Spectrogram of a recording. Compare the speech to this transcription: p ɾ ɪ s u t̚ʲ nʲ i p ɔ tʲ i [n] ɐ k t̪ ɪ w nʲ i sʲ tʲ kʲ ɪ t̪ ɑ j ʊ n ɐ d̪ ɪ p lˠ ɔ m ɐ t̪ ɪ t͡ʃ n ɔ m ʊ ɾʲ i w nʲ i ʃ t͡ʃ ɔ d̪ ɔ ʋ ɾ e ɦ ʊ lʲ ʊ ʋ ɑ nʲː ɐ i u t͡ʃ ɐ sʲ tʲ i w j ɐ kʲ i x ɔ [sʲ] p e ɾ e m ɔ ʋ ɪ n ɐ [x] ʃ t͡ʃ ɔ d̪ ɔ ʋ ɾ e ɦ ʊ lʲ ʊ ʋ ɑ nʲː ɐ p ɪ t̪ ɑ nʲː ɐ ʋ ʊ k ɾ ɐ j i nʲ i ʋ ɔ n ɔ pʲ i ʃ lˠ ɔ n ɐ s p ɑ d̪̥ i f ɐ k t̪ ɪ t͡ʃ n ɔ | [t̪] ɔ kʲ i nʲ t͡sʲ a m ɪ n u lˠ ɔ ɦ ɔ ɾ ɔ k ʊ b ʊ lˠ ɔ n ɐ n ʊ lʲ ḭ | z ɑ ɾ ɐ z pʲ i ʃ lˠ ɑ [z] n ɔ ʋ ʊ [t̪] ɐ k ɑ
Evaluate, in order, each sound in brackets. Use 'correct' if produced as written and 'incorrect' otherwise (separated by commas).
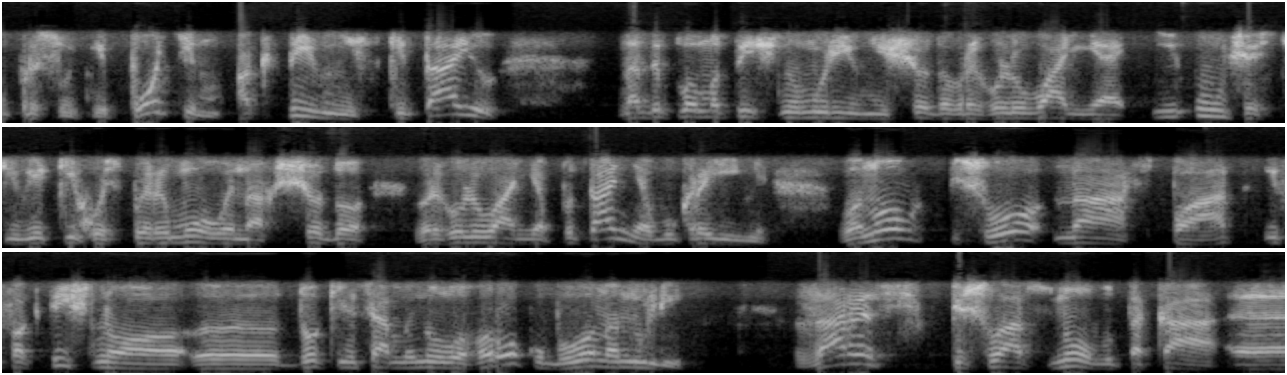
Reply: incorrect, correct, correct, incorrect, correct, correct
